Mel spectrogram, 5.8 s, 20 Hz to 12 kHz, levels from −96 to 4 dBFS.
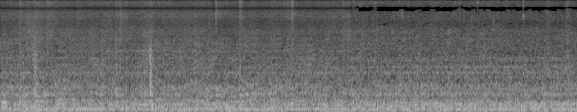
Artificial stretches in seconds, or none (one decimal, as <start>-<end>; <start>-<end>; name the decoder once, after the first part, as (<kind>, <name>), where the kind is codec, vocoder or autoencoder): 0.0-3.5 (codec, SNAC)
